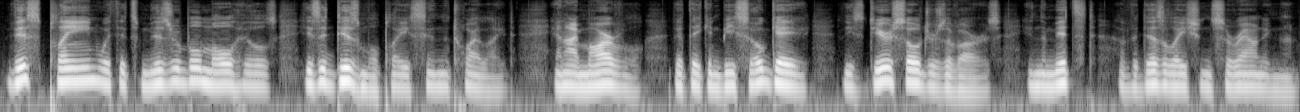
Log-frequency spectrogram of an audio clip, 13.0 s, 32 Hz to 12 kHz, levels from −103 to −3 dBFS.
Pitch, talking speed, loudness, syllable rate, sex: 125 Hz, 160 wpm, -19 LUFS, 4.6 syllables/s, male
